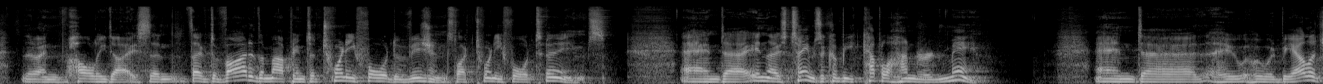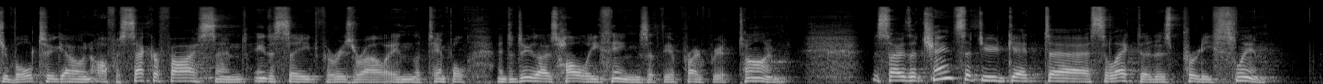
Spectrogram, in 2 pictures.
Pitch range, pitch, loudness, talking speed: 120-150 Hz, 130 Hz, -23 LUFS, 150 wpm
